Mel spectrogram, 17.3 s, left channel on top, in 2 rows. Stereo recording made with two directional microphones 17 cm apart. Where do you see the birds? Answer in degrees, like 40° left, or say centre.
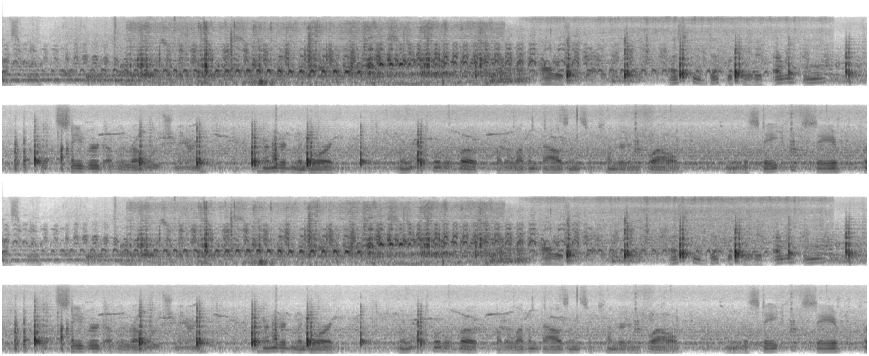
10° left.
